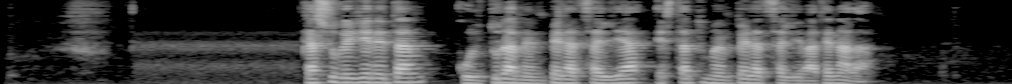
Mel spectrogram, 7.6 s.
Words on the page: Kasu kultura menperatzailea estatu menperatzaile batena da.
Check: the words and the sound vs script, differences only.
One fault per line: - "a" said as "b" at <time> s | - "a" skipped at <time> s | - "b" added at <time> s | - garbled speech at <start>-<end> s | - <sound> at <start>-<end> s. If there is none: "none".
- "gehienetan" added at 2.6 s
